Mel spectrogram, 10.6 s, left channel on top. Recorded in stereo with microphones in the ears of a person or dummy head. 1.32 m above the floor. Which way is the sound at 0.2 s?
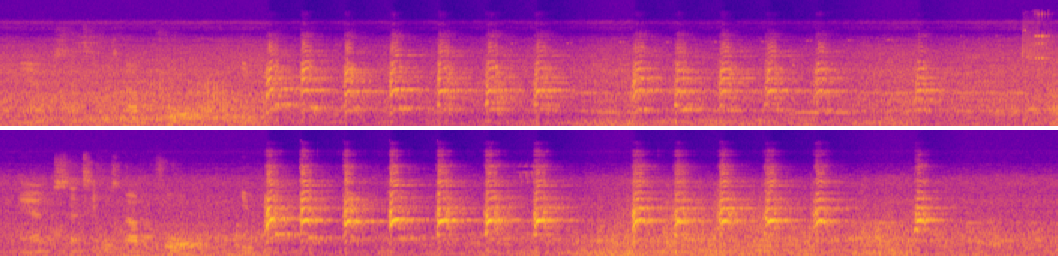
30° right (ahead or behind).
